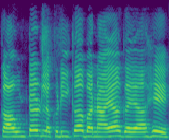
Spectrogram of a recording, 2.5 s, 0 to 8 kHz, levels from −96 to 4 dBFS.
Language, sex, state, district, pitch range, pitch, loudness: Hindi, male, Madhya Pradesh, Bhopal, 235-265 Hz, 245 Hz, -13 LUFS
